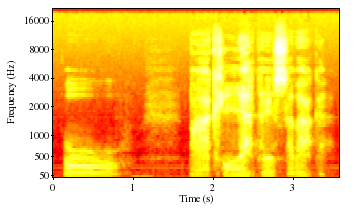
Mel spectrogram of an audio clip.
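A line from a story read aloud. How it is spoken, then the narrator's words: Grumble. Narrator (Russian): проворчал он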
